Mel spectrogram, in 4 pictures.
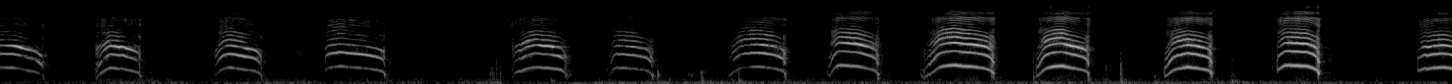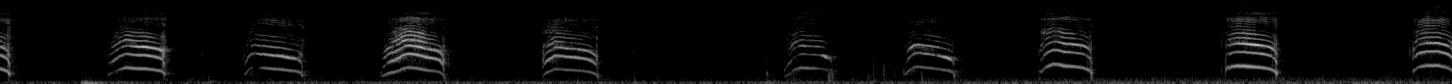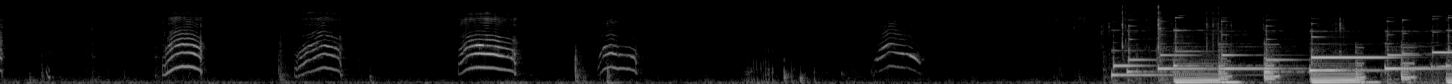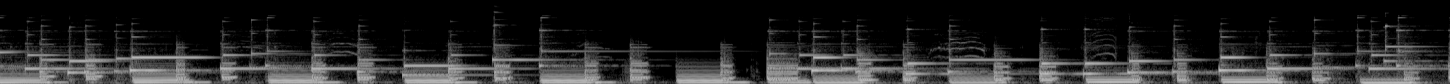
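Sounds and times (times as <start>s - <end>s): kitten meowing: 7.3s - 10.9s, 25.0s - 25.5s, 26.8s - 27.3s, 52.9s - 53.6s, 54.4s - 55.0s.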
